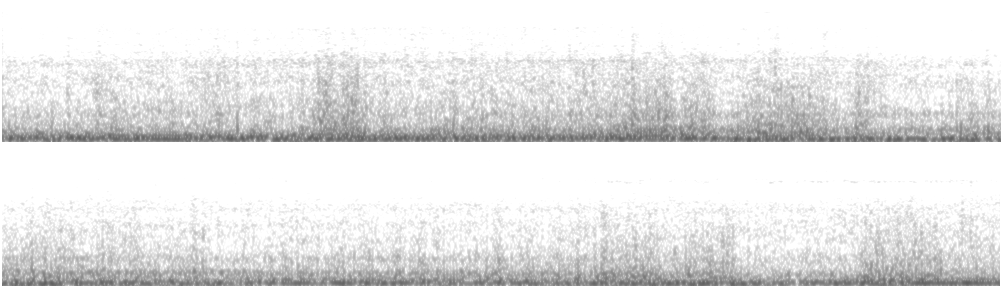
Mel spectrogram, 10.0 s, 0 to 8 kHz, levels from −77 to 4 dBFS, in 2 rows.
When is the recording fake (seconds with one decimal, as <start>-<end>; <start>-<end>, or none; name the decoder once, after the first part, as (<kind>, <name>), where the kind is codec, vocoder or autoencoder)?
0.0-1.4 (vocoder, Vocos); 3.0-8.1; 9.5-10.0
